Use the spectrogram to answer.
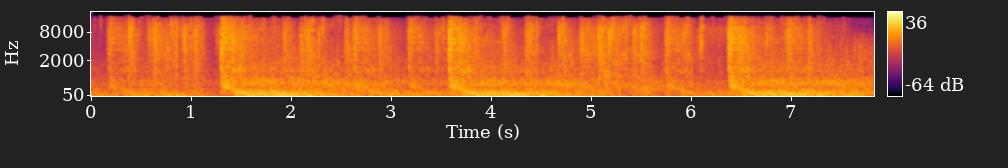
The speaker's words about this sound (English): Gotta slow down our sniper fire here. Actually, let's have our other party members also get out sniper rifles.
